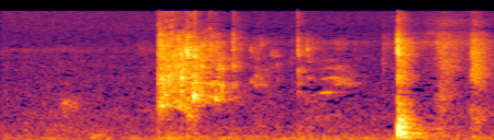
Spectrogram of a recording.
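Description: Milk pours into a metal saucepan.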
